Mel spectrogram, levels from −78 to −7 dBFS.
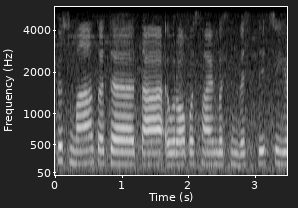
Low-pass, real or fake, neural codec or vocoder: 5.4 kHz; fake; vocoder, 24 kHz, 100 mel bands, Vocos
